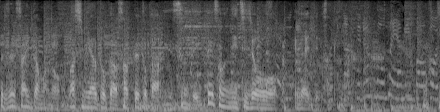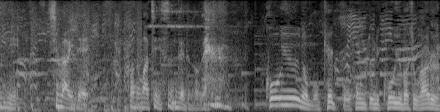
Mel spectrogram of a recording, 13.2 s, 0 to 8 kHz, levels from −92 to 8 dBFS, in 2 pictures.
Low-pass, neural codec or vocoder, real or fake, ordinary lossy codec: none; none; real; none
